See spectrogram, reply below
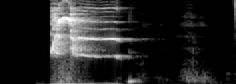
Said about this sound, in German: Das ist die Hupe.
